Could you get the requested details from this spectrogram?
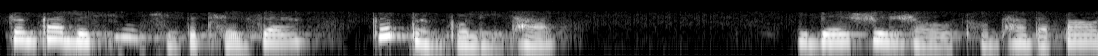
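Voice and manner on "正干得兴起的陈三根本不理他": plain reading voice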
